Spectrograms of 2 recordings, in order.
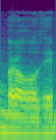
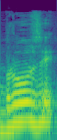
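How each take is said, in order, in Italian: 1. La parola ha un suono d prima della desinenza. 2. La parola ha un suono s prima della desinenza. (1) "loro dicevano broda, a tre chilometri di distanza" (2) "in dialetto veneto diciamo la brosetta, la, bros, la brosa"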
